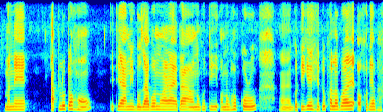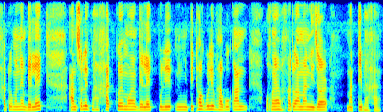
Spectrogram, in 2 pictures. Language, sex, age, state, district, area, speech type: Assamese, female, 45-60, Assam, Charaideo, urban, spontaneous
